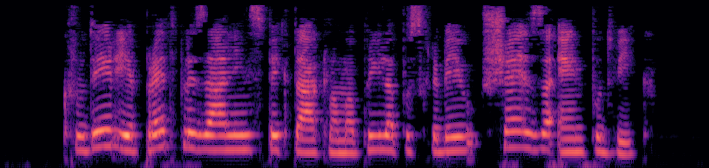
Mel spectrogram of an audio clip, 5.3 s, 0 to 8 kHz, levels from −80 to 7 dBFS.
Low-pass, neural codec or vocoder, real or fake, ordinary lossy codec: 7.2 kHz; none; real; MP3, 32 kbps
